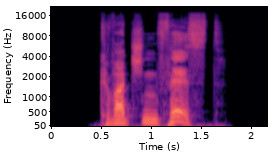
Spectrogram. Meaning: inflection of festquatschen: 1. first/third-person plural present 2. first/third-person plural subjunctive I
- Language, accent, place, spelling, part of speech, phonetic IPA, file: German, Germany, Berlin, quatschen fest, verb, [ˌkvat͡ʃn̩ ˈfɛst], De-quatschen fest.ogg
